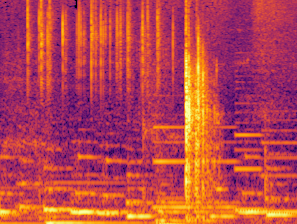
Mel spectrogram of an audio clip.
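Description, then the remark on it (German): Three dice, rolled for perception and empathy, clatter across a table in a quick flurry of small clicks and taps, ending in a sharper knock, while soft background music plays underneath. “Du würfelst auf Wahrnehmung und Empathie.”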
